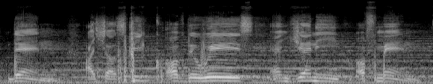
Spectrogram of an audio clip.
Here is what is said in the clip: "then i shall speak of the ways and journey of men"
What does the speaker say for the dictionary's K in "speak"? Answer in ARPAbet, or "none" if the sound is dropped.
K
